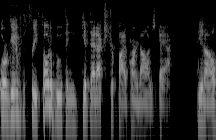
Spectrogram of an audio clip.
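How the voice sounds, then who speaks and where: A man talks at a moderate pace in a fairly high pitch. It is a normal speaking voice. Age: 30s. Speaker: mobile DJ and photo booth business owner. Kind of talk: podcast discussion.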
